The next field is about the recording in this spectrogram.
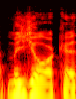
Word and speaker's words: Majorca: Jim Dale says it as Majorca. – Does he really? – I think so. – Okay. That's well. Then maybe it has double pronunciation. But I think Mallorca. It's in Spain and it's a soft J.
